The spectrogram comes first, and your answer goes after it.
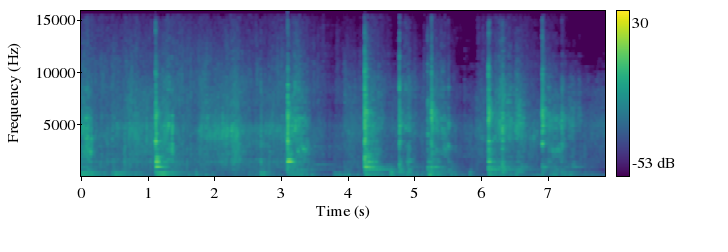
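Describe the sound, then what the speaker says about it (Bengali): An egg sizzling as it fries in a pan, a close, steady crackle broken by repeated scraping strokes of a spatula at a fairly regular rhythm. "আমি এখন ডিমটা ভেজে নিচ্ছি"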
